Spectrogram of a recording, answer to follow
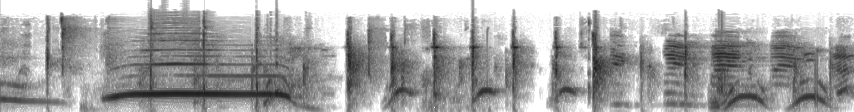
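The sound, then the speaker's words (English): Scattered, uneven clapping and snapping from a handful of participants on a video call with their mics unmuted, mixed with whoops, cheering voices and a brief sustained whistle-like tone, all lively. “Everybody, unmute your mics right now and give me a huge round of applause.”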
